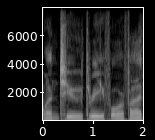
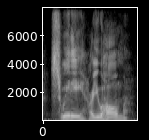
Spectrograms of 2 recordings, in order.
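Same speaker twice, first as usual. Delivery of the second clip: cheerful, pitched-up, raised motherly call; 5 semitones higher, 5 dB louder than usual. A mother, just home with shopping bags, calls out to her child in a cheery voice. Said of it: "My mother called in a cheery voice".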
